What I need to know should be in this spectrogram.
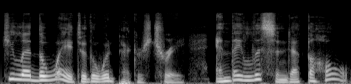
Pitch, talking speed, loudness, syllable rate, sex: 155 Hz, 240 wpm, -17 LUFS, 5.8 syllables/s, male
